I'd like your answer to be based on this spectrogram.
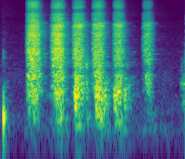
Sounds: Sniff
